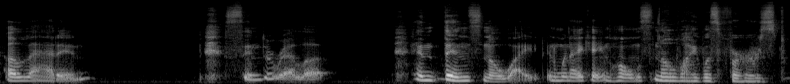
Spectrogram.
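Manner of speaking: high, slow whiny complaint; mock the upset Disney fan in a high voice; prissy high-pitched tattletale voice; mimicking the roommate. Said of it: "He's like".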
